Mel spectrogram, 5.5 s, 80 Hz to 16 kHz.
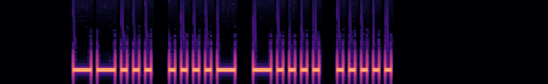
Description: Morse code, heard as a keyed tone, about 20 wpm, 700 Hz. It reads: 7465
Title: Numbers - 4-Digit 20wpm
